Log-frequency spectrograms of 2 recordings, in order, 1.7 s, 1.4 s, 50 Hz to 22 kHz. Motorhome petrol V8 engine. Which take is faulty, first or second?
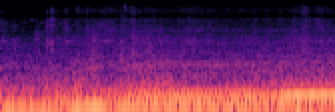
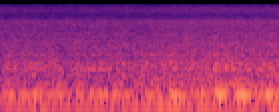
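second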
